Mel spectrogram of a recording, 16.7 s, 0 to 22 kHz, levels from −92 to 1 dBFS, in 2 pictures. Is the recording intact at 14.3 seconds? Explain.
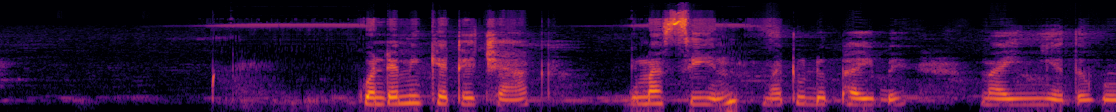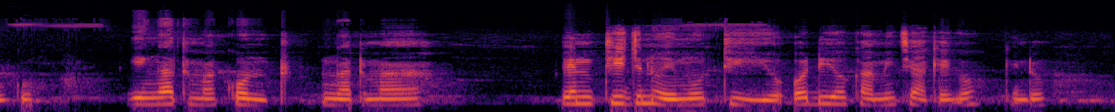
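No. At 14.3 seconds, as through the whole speech clip, the sound carries plainly audible damage, likely from Opus compression in its CELT music mode, at a rate that fits roughly 24 kbps. Short of bits, the encoder fills bands by copying lower ones or adding noise, so speech turns grainy and rough rather than swirly. A spectrogram shows full bandwidth without gaps, but upper bands look smeared and noise-like, and harmonics lose their clean lines.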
